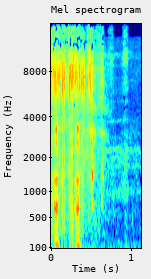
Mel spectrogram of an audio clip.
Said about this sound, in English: So I hit fart number 2 and it's like.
